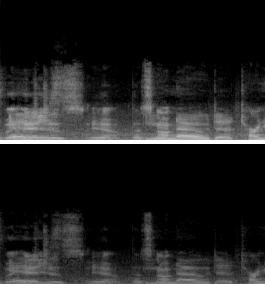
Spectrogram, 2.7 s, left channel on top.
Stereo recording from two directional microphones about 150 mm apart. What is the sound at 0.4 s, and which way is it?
Speech, centre (ahead or behind).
